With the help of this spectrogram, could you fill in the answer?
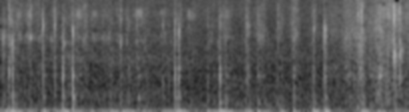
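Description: A full-size blue stitched synthetic-leather soccer ball, hollow and inflated, is held in both hands and tapped with black-gloved fingertips. The result is a quick, uneven patter of soft, dull taps with a low thump, each dying away almost at once.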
